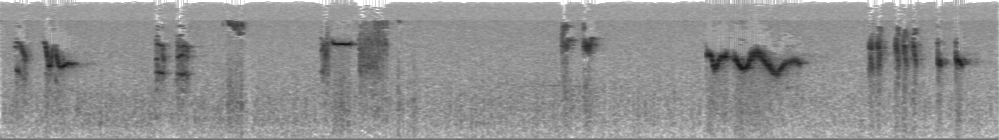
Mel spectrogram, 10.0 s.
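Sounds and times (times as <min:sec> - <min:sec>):
song thrush singing: 0:00.2 - 0:01.0, 0:01.6 - 0:02.6, 0:03.2 - 0:04.0, 0:05.6 - 0:06.1, 0:07.1 - 0:09.8.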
